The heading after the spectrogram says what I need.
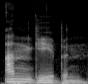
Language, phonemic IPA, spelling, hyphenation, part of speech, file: German, /ˈanˌɡeːbən/, angeben, an‧ge‧ben, verb, De-angeben.ogg
- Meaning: to indicate, specify: 1. to state, supply, give, report (data, e.g. one’s details in a form, an answer in a survey, a source for a quote) 2. to show, represent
